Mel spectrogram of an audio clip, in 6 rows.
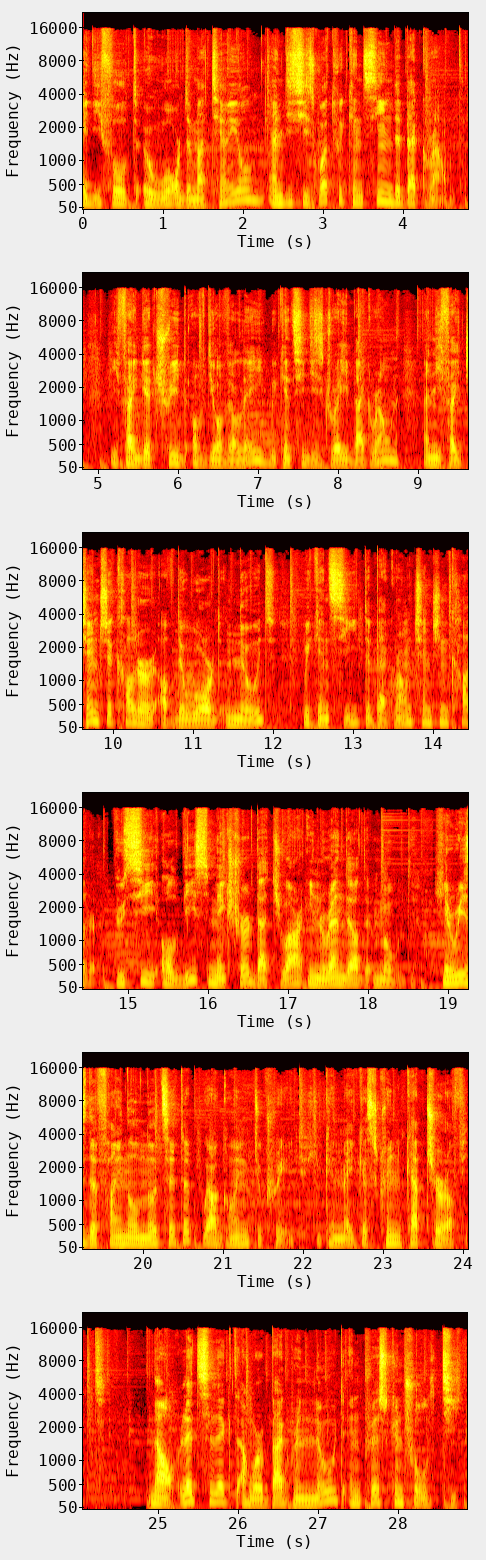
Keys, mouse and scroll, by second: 0.0 shift+middle click, 1.6 click, 2.9 click, 3.3 click, 6.3 click, 6.8-7.1 scroll down 2, 7.2 middle click, 9.1 click, 25.0 click, 28.4 ctrl+t.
